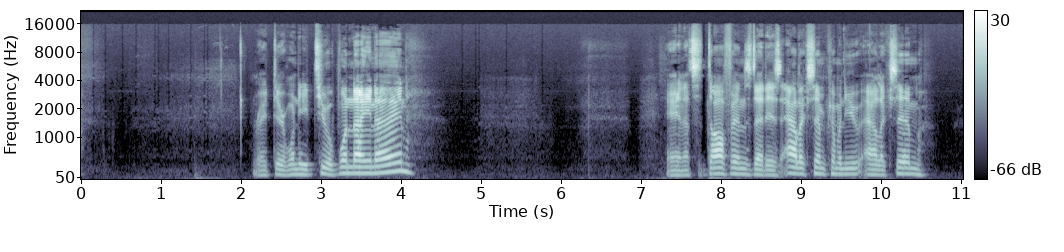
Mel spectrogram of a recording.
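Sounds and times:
faint breath: 0.0s - 2.0s, 4.2s - 7.4s.

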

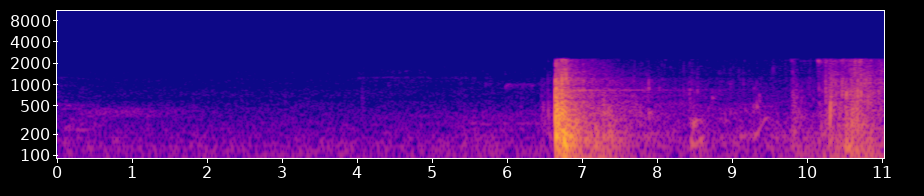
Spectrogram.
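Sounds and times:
water splash: 6.6s - 11.0s
sword hitting plastic jug: 6.7s - 8.8s, 9.8s - 11.0s.

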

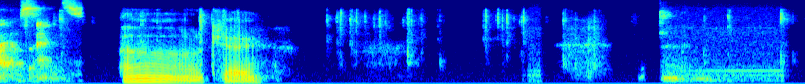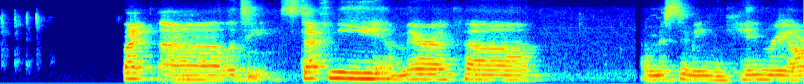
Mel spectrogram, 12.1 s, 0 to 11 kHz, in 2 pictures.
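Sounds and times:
keyboard typing: 2.4s - 4.6s, 5.2s - 6.5s.

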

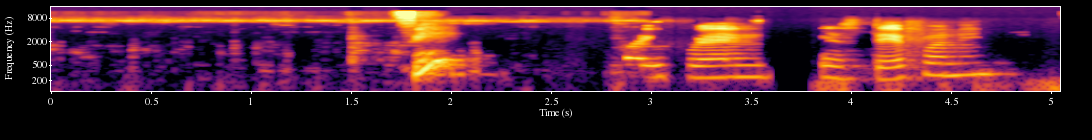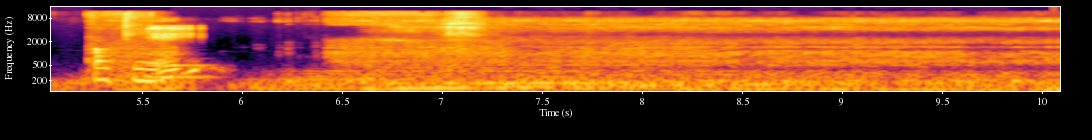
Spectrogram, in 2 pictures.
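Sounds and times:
low rumbling noise: 3.8s - 10.0s.

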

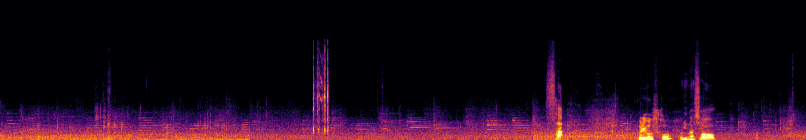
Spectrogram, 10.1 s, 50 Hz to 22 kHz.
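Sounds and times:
camera shutter clicks: 3.9s - 4.2s.

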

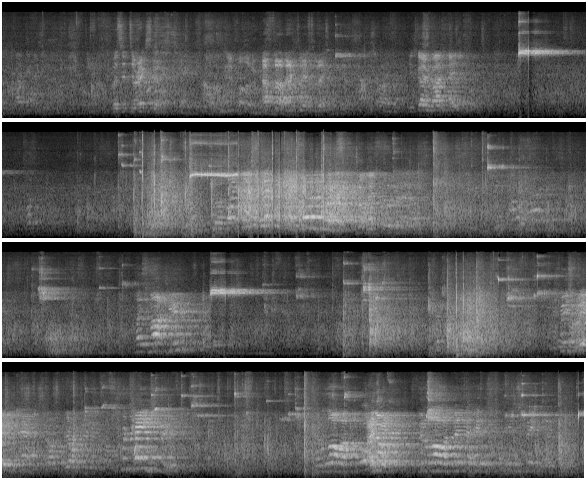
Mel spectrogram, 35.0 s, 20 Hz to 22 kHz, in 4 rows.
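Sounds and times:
shoes squeaking on boards: 4.9s - 5.5s, 10.4s - 12.2s, 15.8s - 17.0s, 17.8s - 19.8s, 20.5s - 31.8s, 32.6s - 35.0s.

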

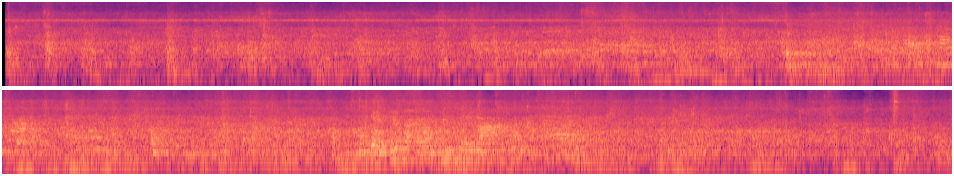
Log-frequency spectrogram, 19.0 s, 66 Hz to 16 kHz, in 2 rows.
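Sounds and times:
oars knocking and splashing: 0.0s - 19.0s.

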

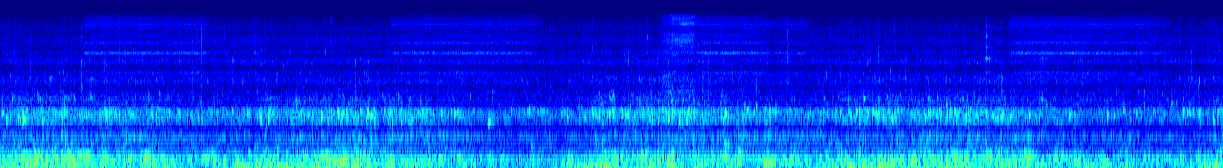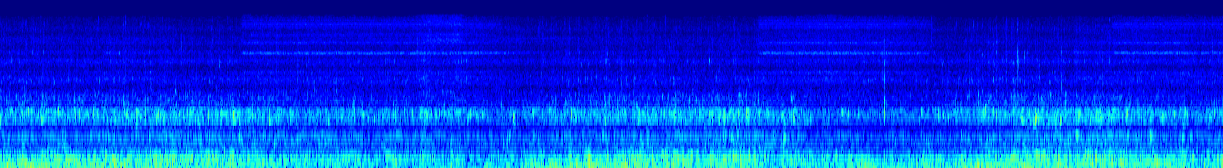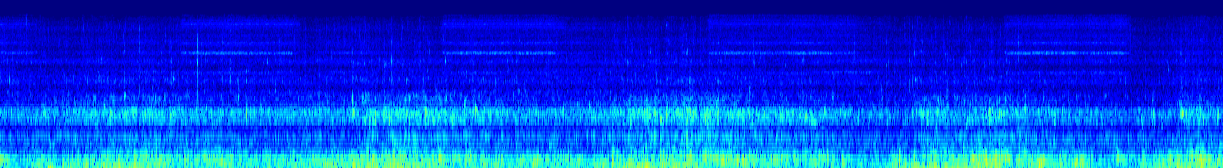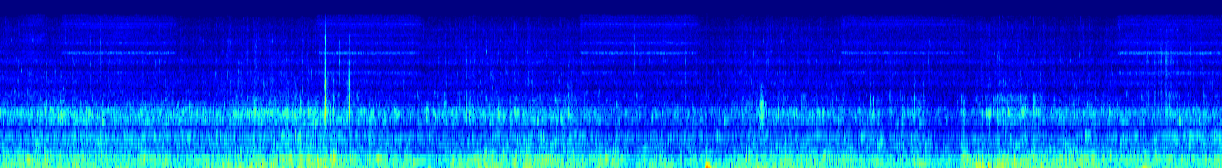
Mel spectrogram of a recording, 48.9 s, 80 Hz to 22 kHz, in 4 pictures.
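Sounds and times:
bubbles burbling underwater: 0.0s - 16.4s, 17.3s - 20.8s, 21.4s - 48.9s
steady underwater rush: 0.0s - 48.9s.

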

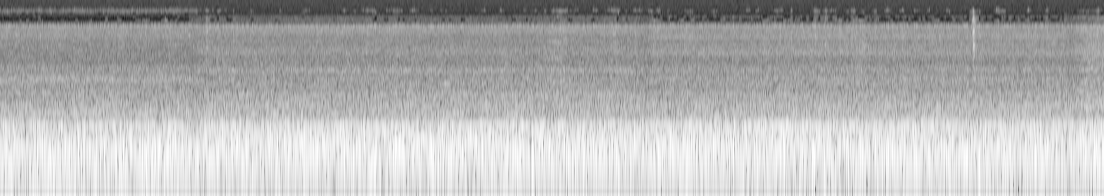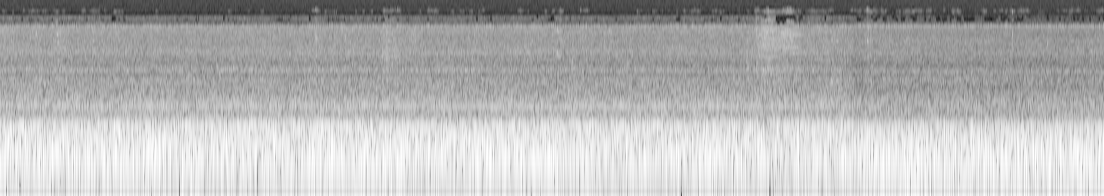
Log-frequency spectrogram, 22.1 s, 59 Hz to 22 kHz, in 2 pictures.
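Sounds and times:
airplane cabin engine rumble: 0.0s - 22.0s.

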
